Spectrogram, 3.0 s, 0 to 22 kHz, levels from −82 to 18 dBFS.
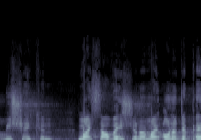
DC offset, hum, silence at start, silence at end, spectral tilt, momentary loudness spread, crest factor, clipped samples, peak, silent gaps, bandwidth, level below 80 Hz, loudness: under 0.1%; none; 0 s; 0 s; -4.5 dB/octave; 14 LU; 16 dB; under 0.1%; -2 dBFS; none; 12.5 kHz; -56 dBFS; -19 LUFS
